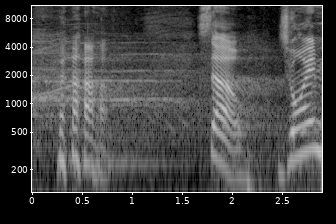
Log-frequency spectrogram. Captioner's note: cheering continues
